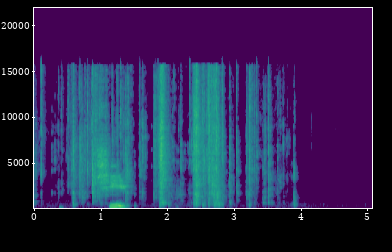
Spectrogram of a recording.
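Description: A foil wrapper crinkles and tears as hands rip it open.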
